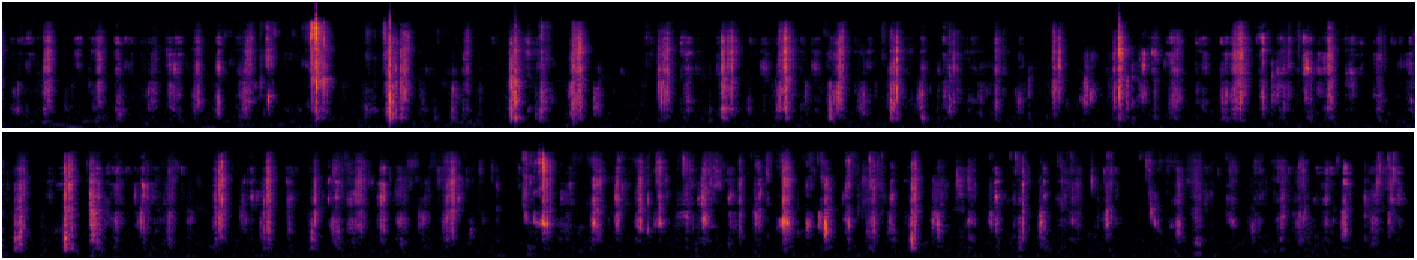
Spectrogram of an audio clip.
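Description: Close-miked chewing of a mouthful of spicy shrimp curry with rice, stink beans (petai) and raw vegetables, eaten by hand: rapid, irregular crunches and wet chewing.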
